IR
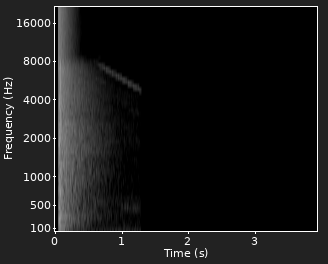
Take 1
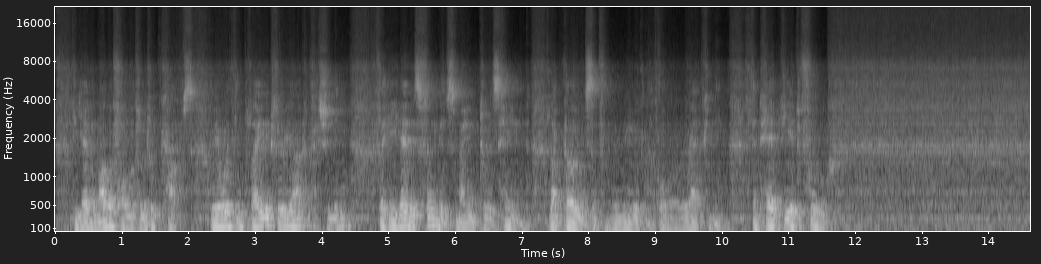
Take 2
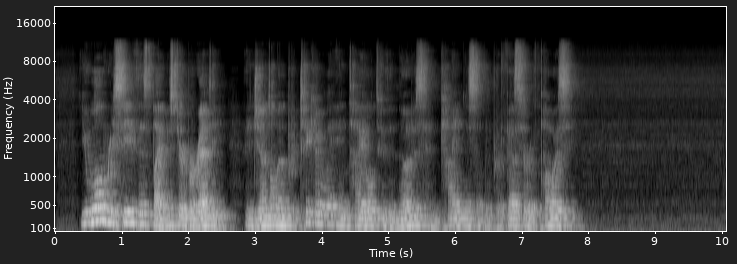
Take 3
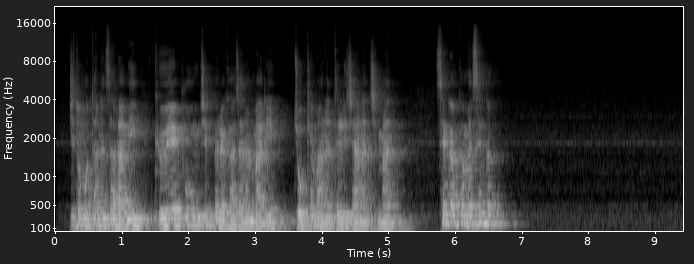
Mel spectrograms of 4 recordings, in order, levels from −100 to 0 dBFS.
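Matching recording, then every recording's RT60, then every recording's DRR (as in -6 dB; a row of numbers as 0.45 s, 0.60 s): 1; no single decay rate, 0.50 s, 0.70 s; -13.5 dB, -1.0 dB, -8.5 dB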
